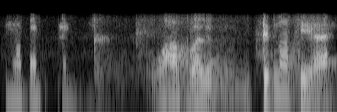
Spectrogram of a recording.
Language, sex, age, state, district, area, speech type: Hindi, male, 18-30, Bihar, Begusarai, rural, conversation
